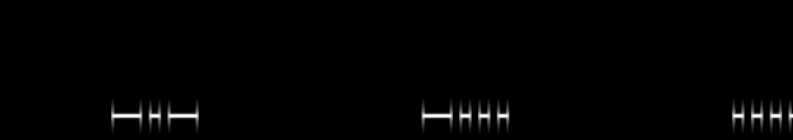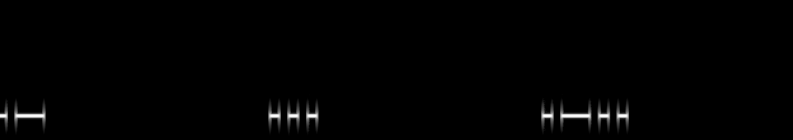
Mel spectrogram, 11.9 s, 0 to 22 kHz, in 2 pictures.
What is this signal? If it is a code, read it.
Morse code, heard as a keyed tone, about 17 wpm, spaced as for 5 wpm, 700 Hz. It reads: KB4SL
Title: USA Call Signs - 6 Characters - 8x Character Spacing - 17wpm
